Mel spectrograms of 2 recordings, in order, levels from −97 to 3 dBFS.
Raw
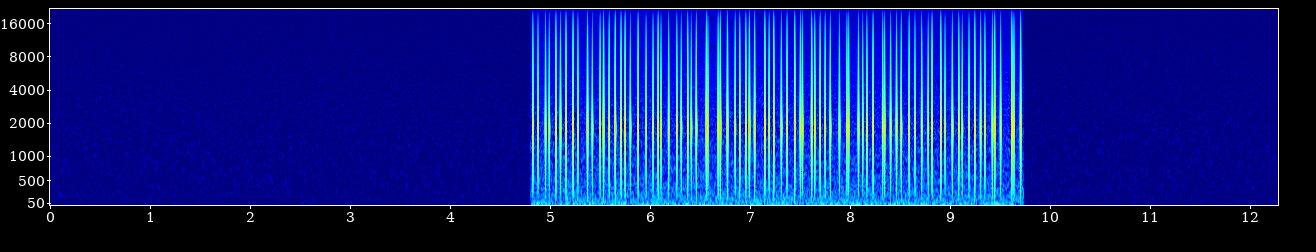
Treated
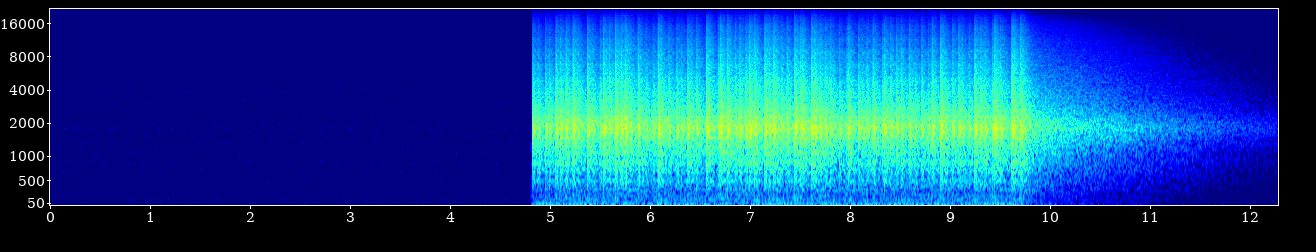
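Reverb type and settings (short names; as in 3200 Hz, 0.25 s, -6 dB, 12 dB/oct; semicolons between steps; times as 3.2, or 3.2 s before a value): two-slope reverb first 0.5 s, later 4.8 s, from -17 dB, DRR -7.5 dB; gain -11 dB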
